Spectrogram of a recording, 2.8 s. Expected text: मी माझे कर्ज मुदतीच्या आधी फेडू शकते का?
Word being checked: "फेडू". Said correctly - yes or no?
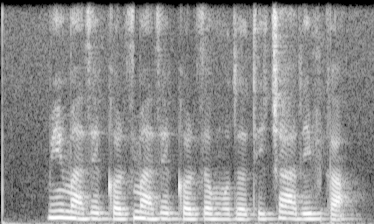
no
